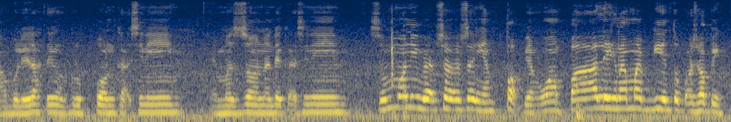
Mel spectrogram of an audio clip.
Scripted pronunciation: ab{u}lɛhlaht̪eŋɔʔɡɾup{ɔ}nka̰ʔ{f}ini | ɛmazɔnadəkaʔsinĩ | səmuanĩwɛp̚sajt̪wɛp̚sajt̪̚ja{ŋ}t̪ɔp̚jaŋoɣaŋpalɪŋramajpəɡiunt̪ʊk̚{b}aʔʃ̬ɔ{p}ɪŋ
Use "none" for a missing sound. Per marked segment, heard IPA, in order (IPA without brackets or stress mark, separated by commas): o, ɔ, s, ŋ, b, p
